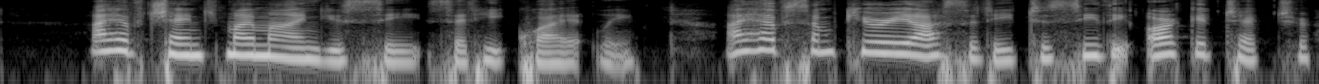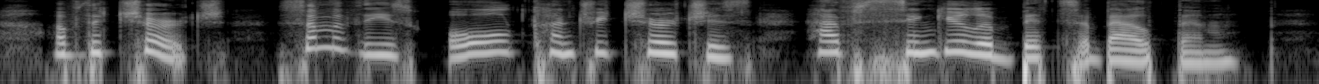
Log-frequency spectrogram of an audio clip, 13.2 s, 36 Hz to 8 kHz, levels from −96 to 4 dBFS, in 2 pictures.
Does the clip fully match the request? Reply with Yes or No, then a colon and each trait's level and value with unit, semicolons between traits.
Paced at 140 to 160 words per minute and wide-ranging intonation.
Yes: average, 145 wpm; wide, 7.3 semitones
